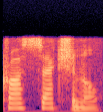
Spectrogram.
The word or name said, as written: x-sectional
